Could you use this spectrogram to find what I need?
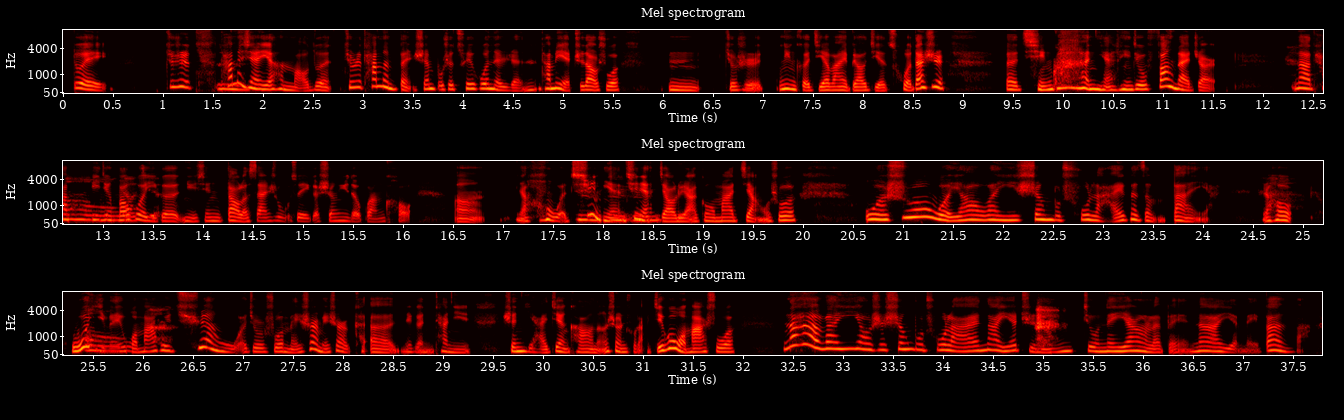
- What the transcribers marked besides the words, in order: teeth sucking; laughing while speaking: "情况和年龄"; other background noise; laughing while speaking: "然后我去年 去年"; chuckle; put-on voice: "那万一要是生不出来，那也只能就那样儿了呗，那也没办法"; chuckle
- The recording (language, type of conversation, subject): Chinese, podcast, 你家人在结婚年龄这件事上会给你多大压力？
